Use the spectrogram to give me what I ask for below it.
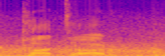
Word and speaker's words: Qatar: Good morning, my friends, and welcome back to another video in our Qatar series, guys, or as they pronounce here, Qatar.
